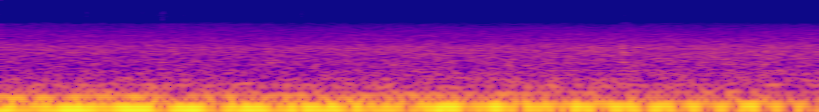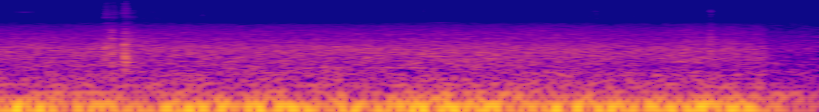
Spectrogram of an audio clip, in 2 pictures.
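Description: Outdoor city street noise: a strong, steady low rumble under an even hiss, with a single sharp click about four and a half seconds in.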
